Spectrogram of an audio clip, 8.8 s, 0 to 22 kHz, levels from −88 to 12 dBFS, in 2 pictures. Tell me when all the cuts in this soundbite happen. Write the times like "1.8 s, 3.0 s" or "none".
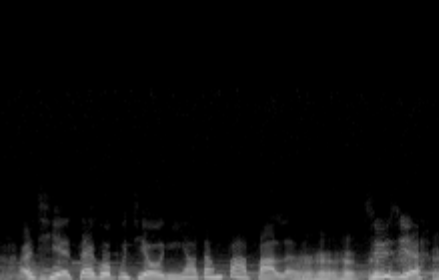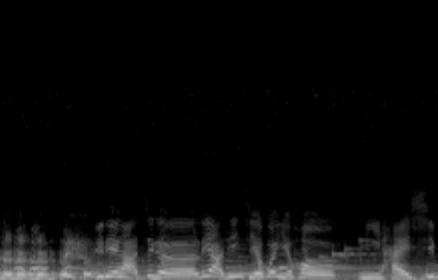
5.2 s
